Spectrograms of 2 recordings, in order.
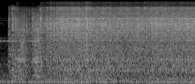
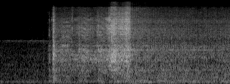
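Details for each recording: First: Maruti Swift (stated 2017 model), started with the clutch pressed: a loud steady high-pitched whir over the idle as the starter keeps spinning with the engine, stopping when the clutch is released; worn starter pinion bush, excess crank end play. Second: Maruti Swift (2017 model per speaker, 2020 in title) with a starter noise while the clutch is pressed: after repair, starting with the clutch released gives a short, clean starter spin that catches at once into a quiet idle; no grinding, problem fixed.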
